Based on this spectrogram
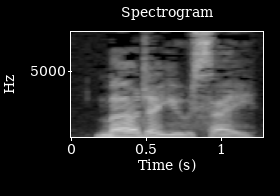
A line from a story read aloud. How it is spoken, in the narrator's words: Boleyn said in his thick, harsh voice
